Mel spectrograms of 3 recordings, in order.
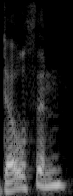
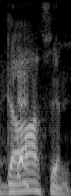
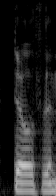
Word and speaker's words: Dothan: And what's is it Dothan? That's right. You pronounced it correctly. That's That's amazing. I Yeah, I was hoping it wasn't Dothan, but yeah. See, I always hear Dolan.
